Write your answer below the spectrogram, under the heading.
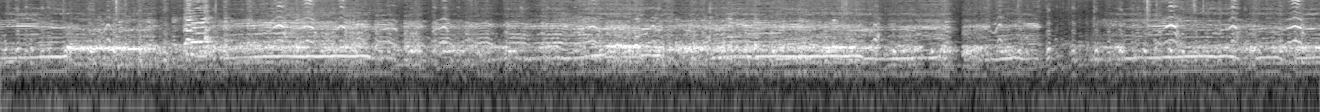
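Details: Cockerel and hens in a farm flock, a dense overlapping chorus of clucks and drawn-out nasal calls that continues without a break for about ten seconds.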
